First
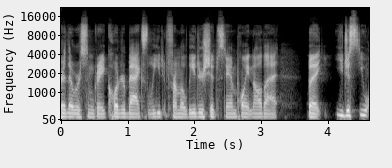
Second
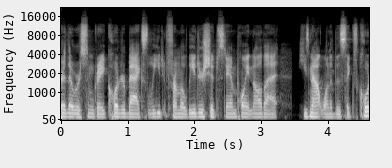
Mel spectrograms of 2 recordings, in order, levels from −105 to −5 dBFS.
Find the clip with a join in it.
second; 1 cut; at 3.4 s

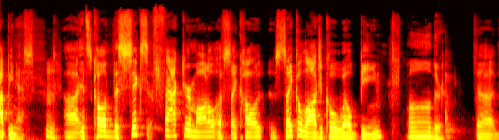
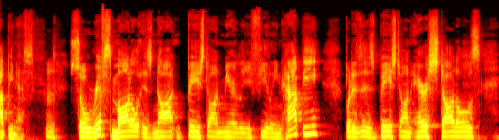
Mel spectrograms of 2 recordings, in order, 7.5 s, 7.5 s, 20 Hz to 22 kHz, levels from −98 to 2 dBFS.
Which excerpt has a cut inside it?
first; 2 cuts; at 0.9 s, 6.0 s

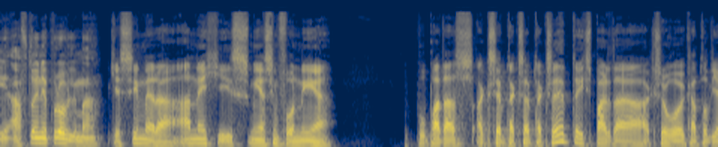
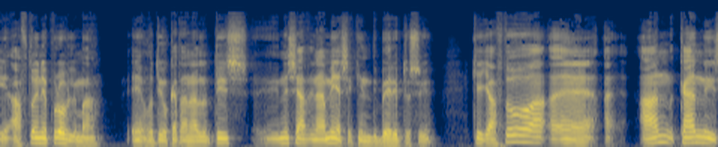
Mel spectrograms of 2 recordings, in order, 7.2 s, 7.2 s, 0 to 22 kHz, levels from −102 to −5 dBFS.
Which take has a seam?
first; 1 cut; at 1.1 s

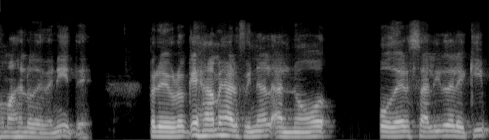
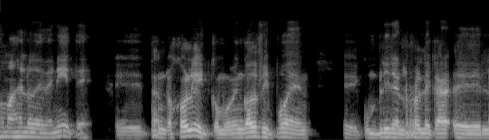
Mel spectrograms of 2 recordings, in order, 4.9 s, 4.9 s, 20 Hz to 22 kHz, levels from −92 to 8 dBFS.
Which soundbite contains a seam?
second; 1 cut; at 1.1 s

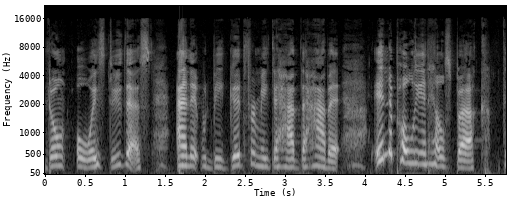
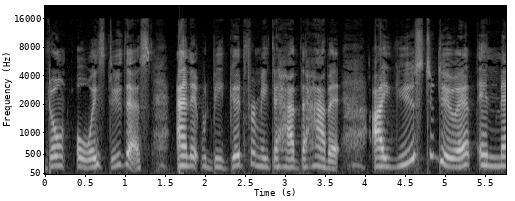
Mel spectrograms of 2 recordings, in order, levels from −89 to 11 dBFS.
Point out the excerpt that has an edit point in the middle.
first; 1 cut; at 4.0 s

